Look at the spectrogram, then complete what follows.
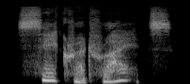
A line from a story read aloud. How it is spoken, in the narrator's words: murmured Diana Ashley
